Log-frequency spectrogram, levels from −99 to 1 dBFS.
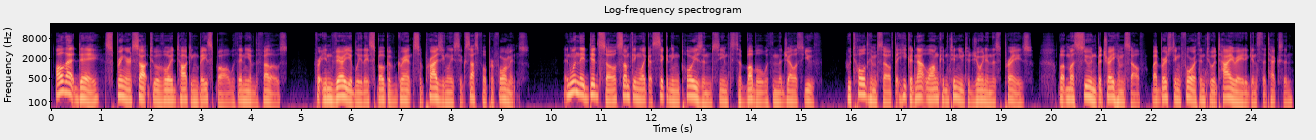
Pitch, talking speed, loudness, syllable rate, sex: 115 Hz, 165 wpm, -21 LUFS, 4.9 syllables/s, male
